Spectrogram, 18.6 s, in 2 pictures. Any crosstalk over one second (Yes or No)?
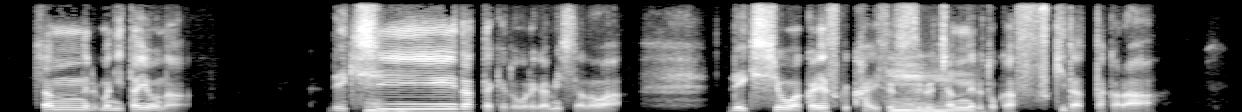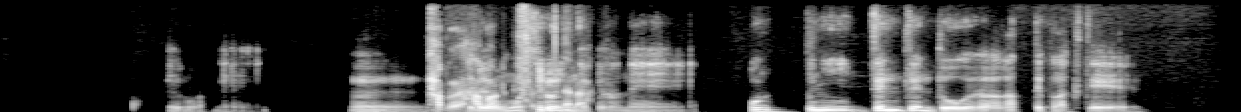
Yes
